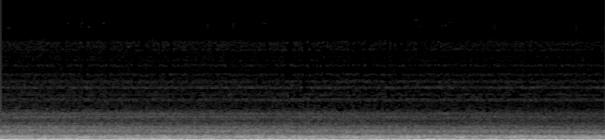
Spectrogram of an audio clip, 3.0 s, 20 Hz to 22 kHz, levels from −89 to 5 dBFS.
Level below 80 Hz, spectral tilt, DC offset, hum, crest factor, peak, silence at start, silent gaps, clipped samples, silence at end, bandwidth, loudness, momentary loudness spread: -16 dBFS; -10 dB/octave; under 0.1%; none; 12 dB; -4 dBFS; 0 s; none; under 0.1%; 0 s; 3.9 kHz; -21 LUFS; 3 LU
